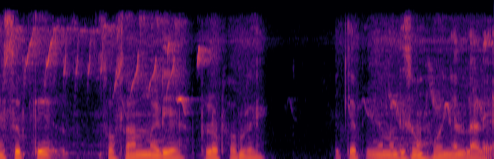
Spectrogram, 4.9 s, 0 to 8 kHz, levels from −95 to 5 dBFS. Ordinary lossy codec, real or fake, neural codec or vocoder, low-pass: AAC, 48 kbps; real; none; 7.2 kHz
